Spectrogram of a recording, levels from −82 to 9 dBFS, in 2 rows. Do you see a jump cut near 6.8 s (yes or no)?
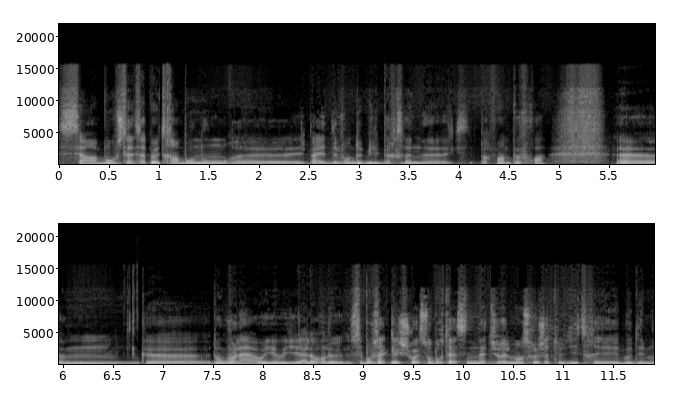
yes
